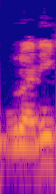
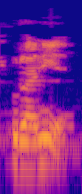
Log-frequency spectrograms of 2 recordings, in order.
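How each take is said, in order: First: "بورانی" with a voiced b. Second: "پورانیه" with a crisp p. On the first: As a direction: start "بورانی" on b, the Arabicized form. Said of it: "پوران در عربی شده بوران". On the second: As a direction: start "پورانیه" on p, the Persian original. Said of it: "این بورانی پورانیه". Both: Shown as a demonstration.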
